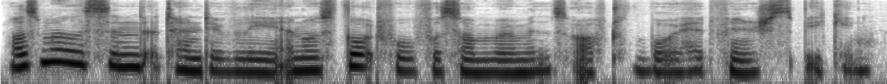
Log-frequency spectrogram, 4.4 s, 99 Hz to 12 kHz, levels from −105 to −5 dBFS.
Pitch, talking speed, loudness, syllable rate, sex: 230 Hz, 205 wpm, -19 LUFS, 6.6 syllables/s, female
